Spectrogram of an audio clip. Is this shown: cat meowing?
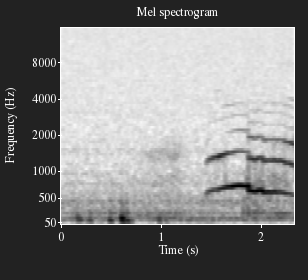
yes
